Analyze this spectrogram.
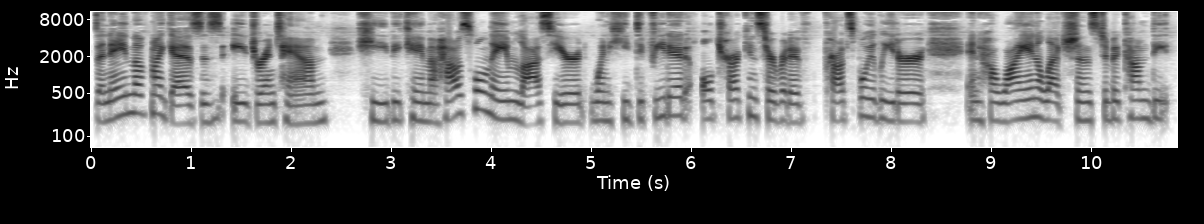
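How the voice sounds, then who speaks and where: A woman's voice: on the low side, no echo. Effusive woman podcast host, dry sound. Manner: effusive, enthusiastic reactions. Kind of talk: podcast interview.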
